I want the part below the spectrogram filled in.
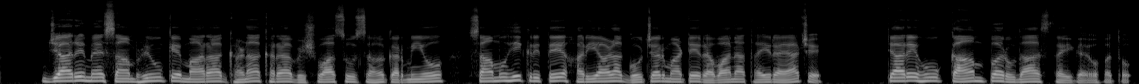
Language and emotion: Gujarati, sad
